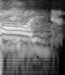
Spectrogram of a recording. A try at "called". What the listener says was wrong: But you said if you called me. Cold, no. Cold is different one.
